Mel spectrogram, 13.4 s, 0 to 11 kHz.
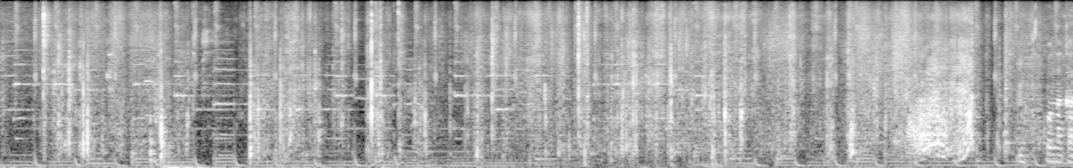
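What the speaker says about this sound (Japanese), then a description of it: "ファスナーはちょっと力入れなきゃ、締めにくいですね" A zipper being pulled closed on a Chrome Urban Ex 10L sling bag, a series of raspy zipping strokes with handling rustle while a person speaks.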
